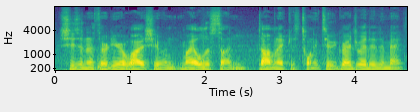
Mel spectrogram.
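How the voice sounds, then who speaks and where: A man's voice: fairly low pitch, monotone, quick pace, vocal fry, a little mellow. A middle-aged man from Massachusetts with a Massachusetts accent, chatting as a guest and telling rambling stories full of fillers. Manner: rambling, storytelling, many fillers. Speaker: campus ministry leader, guest. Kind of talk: casual interview chat.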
